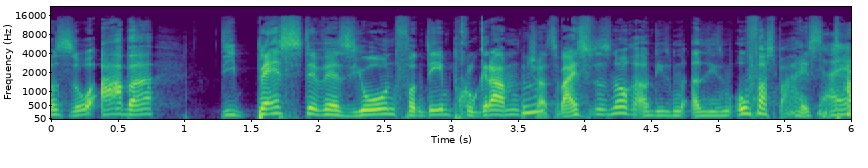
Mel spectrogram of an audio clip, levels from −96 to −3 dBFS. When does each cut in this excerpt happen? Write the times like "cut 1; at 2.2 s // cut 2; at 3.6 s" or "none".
cut 1; at 3.5 s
